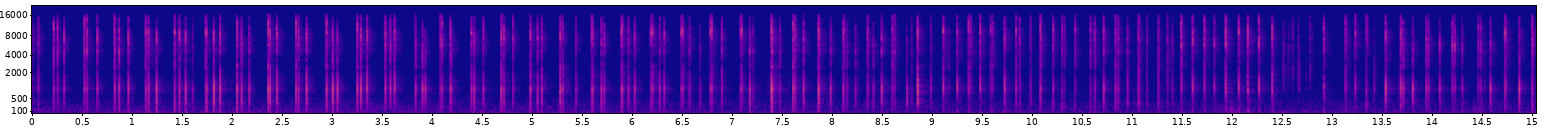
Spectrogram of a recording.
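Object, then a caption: Plastic vent hair brush with plastic bristles. Long nails scratch and flick along the rows of plastic bristles and the body of a narrow, hollow, shiny pink plastic vent hair brush held sideways. The result is a rapid, steady stream of over a hundred dry, sharp clicks and ticks, each very short and bright with almost no low end.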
